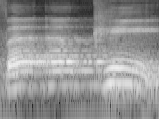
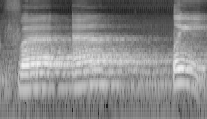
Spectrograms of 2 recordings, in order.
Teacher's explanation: kuat tekanan hurufnya, bersih tanpa nafas yang mengalir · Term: syiddah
